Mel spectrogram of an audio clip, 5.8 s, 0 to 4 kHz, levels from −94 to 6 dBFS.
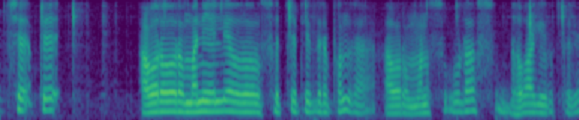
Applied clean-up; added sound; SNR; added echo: neural mask model RNNoise.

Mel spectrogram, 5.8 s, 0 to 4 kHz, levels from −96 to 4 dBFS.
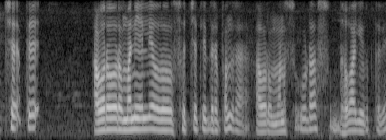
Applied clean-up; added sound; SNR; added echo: none; none; none; none.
